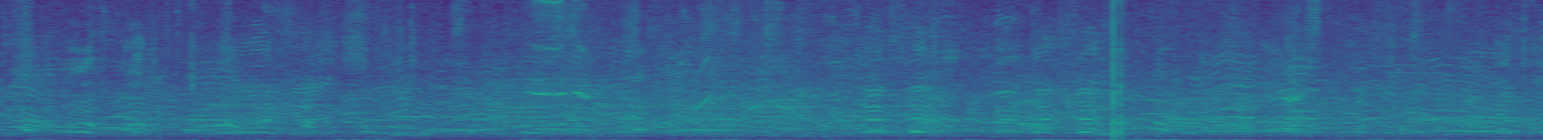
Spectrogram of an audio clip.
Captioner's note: applause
